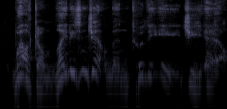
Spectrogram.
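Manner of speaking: big, swooping sports announcer voice. Speaker describing how they sound on the mic, doing their commentator voice. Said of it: "I get my like my commentator voice".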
